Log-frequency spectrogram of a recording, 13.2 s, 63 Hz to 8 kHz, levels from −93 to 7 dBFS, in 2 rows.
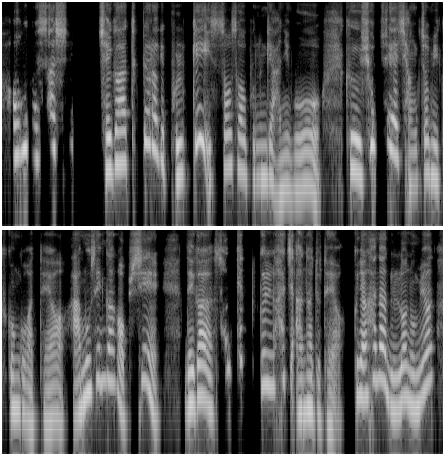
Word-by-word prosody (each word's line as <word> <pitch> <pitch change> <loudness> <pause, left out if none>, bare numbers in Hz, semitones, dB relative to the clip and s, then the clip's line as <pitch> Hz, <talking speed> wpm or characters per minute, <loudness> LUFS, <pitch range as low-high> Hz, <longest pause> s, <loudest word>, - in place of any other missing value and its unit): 어우 290 +4 +4
저 275 - -9 0.2
사실 340 +2 0 0.4
제가 240 +3 +4
특별하게 325 +1 0
볼 185 +2 +2
게 400 - +5
있어서 220 - -1
보는 175 0 -5
게 180 - -2
아니고 145 +1 -2 0.4
그 215 -3 +4
쇼츠의 335 - +2
장점이 170 +1 -2
그건 165 0 -3
것 155 -2 -4
같아요. 130 +1 -4
아무 205 +9 +3
생각 300 +1 -1
없이 270 - 0 0.4
내가 185 +1 +4
선택을 370 - -4
하지 315 +3 -3
않아도 160 -2 0
돼요. 120 -4 -6
그냥 220 -2 +4
1 320 +5 +4
눌러놓으면 195 - +1
210 Hz, 270 characters per minute, -23 LUFS, -, 0.4 s, 게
